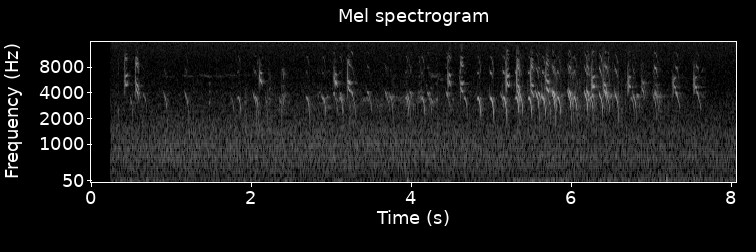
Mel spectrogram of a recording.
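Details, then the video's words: Crossbills in upland river woodland in Ireland in late winter or early spring, flying high overhead while feeding on cones, give sharp, high 'jip' flight calls, scattered at first then coming fast, about two a second. "And that's the flight call of the crossbill. It sounds like a jip, jip, jip, jip, jip call."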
